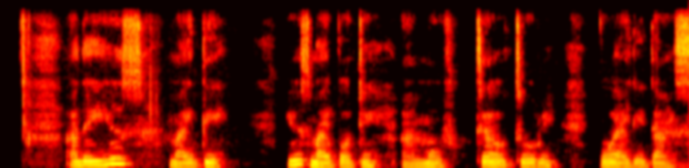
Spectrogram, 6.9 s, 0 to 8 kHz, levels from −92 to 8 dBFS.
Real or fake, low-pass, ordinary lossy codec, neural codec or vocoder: real; 7.2 kHz; none; none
